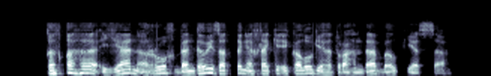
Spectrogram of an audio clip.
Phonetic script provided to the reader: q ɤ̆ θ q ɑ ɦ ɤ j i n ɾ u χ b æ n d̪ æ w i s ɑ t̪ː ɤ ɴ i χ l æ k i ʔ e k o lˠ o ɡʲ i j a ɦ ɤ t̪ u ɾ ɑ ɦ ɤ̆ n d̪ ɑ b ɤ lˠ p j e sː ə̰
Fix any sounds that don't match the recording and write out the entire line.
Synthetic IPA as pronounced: q ɤ̆ θ q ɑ ɦ ɤ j æ n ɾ u χ b æ n d̪ æ w i z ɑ t̪ː ɤ ɴ æ χ l æ k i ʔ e k o lˠ o ɡʲ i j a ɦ ɤ t̪ u ɾ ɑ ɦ ɤ̆ n d̪ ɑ b ɤ lˠ p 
